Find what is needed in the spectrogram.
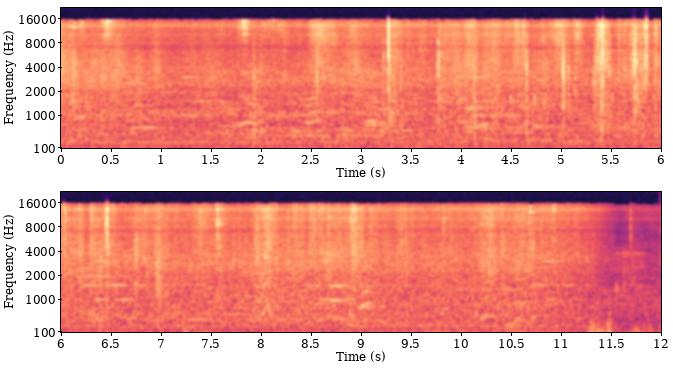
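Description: Fast-food restaurant ambience: background voices and music over kitchen noise with a few short beeps, while a paper takeout bag is handled and slid into an insulated delivery bag.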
